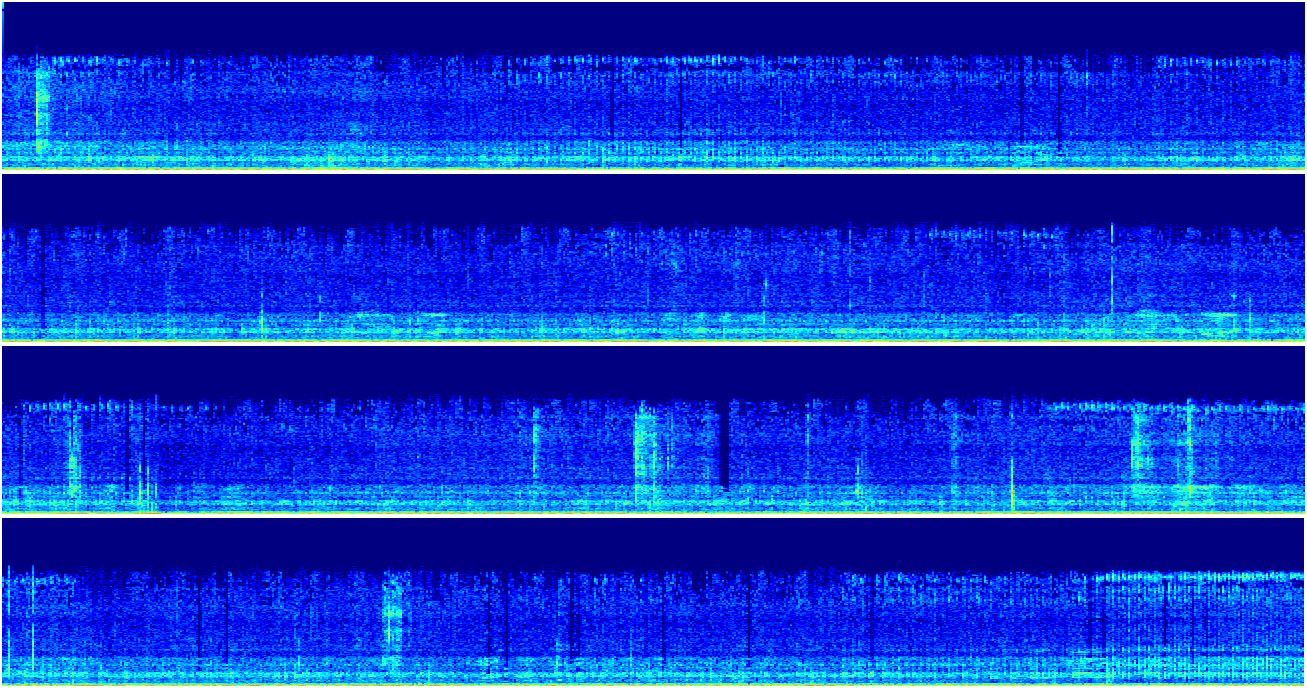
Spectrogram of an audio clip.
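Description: ATV engine running steadily as the machine rides along a grassy trail, recorded close up from a camera mounted on the quad, with a heavy low rumble. The engine note holds fairly even and falters briefly about halfway through.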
